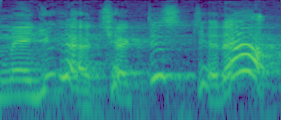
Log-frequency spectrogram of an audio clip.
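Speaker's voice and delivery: very high, squealed retold excitement; excited urging. Calling Bobby about the website find, excited urging. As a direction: burst out high, urging a friend.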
